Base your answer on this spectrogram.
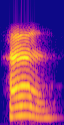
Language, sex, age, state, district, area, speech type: Bengali, female, 30-45, West Bengal, Jalpaiguri, rural, conversation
